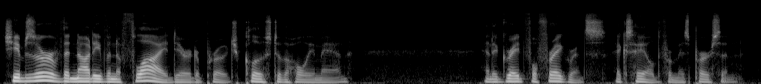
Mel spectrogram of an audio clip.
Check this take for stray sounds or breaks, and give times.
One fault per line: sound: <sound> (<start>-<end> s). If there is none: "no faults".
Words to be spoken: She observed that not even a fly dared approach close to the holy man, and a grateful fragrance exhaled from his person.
no faults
